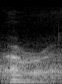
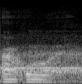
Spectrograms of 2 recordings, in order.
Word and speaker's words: ARA: misspelling of another word ARA like now ARA but actually pronounced or because it's an entirely different word and entirely different language perhaps Angelic perhaps meaning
